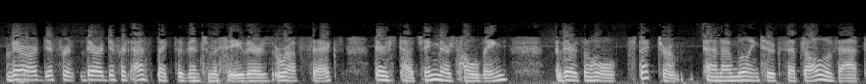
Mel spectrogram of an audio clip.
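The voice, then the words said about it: Flat, robotic delivery. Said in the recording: “You're talking like a robot.”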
